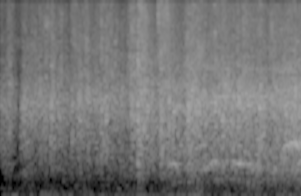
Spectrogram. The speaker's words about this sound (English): Yeah, let me get my applause.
